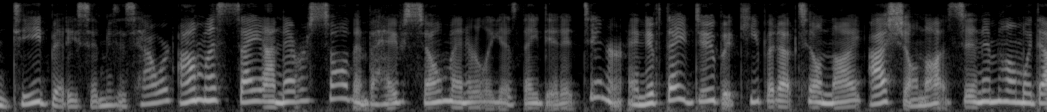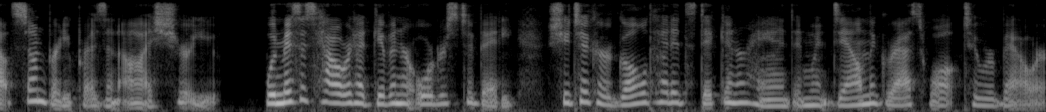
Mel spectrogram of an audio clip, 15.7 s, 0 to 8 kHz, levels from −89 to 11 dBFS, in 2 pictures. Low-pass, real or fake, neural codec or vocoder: 7.2 kHz; fake; codec, 16 kHz, 4 kbps, FunCodec, trained on Chinese and English, 50 frames a second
